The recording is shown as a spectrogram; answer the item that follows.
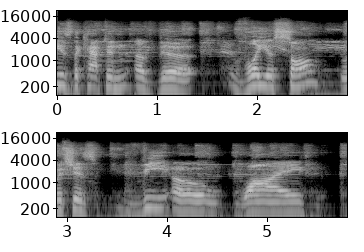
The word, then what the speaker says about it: Voyseaunt: And he is the captain of the Voyasant, which is VOYSEAUNT. And it's pronounced Frenchly.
